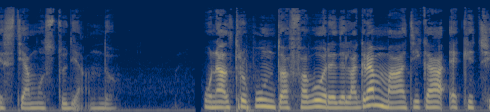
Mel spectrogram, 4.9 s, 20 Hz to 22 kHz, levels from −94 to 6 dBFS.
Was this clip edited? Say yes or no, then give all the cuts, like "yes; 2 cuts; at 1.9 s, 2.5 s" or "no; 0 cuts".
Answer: no; 0 cuts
